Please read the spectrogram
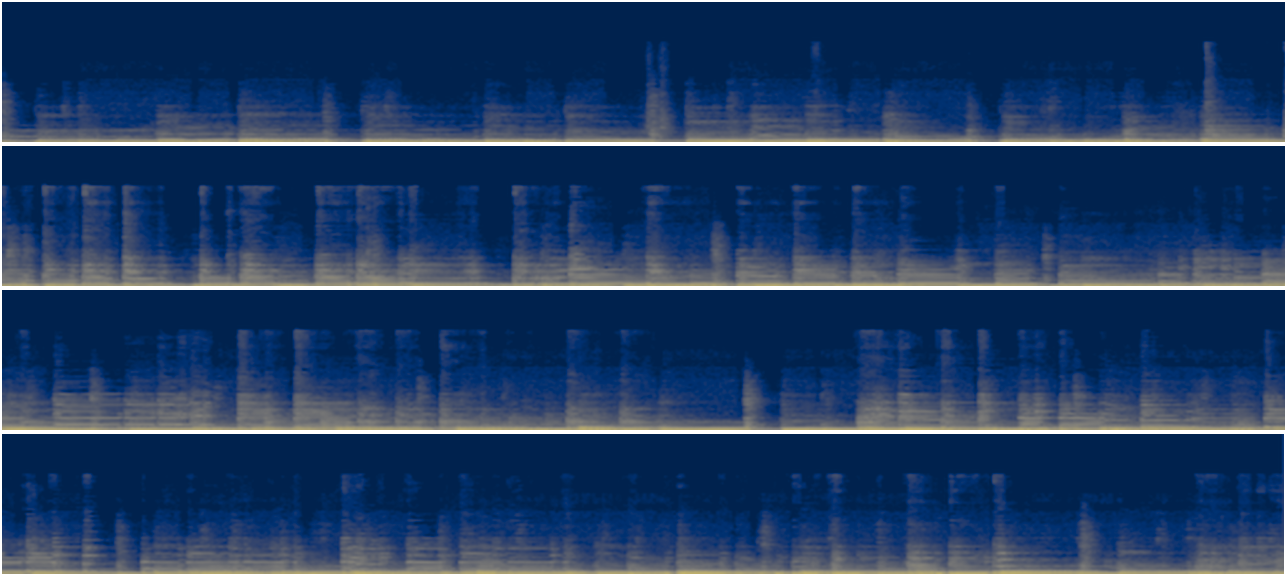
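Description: Electric guitar with a Bigsby vibrato tailpiece played solo, picking a continuous run of notes with a few short breaks.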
